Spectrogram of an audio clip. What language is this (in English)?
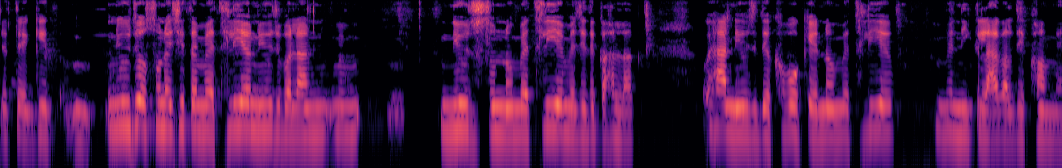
Maithili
